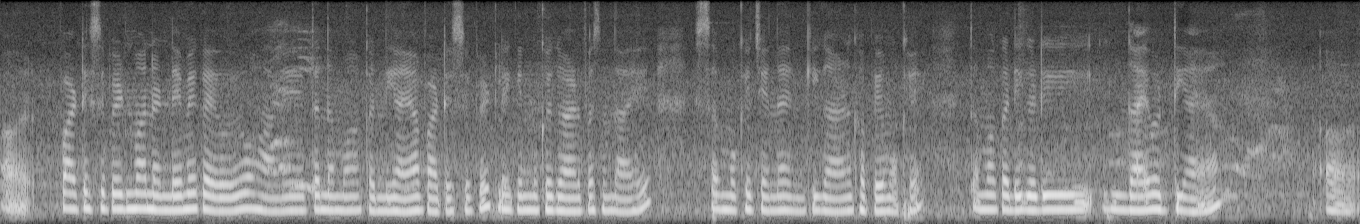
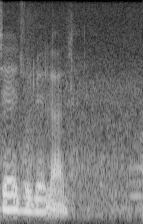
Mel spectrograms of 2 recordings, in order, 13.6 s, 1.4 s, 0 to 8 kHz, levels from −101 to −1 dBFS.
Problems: constant background noise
